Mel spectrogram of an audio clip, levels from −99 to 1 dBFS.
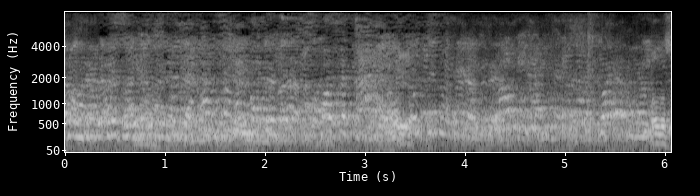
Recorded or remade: remade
